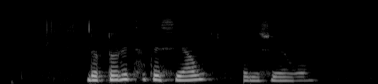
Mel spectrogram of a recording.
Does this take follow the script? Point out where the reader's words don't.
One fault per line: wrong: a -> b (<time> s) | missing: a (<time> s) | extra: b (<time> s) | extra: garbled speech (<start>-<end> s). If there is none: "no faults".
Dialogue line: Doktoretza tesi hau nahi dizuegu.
no faults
